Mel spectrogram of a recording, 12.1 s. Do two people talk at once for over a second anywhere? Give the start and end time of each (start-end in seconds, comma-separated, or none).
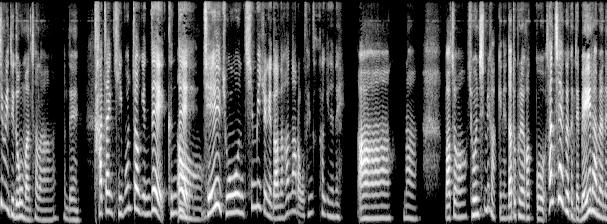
none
